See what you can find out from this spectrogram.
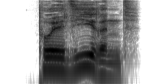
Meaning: present participle of pulsieren
- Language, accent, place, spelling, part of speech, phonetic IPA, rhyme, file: German, Germany, Berlin, pulsierend, verb, [pʊlˈziːʁənt], -iːʁənt, De-pulsierend.ogg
